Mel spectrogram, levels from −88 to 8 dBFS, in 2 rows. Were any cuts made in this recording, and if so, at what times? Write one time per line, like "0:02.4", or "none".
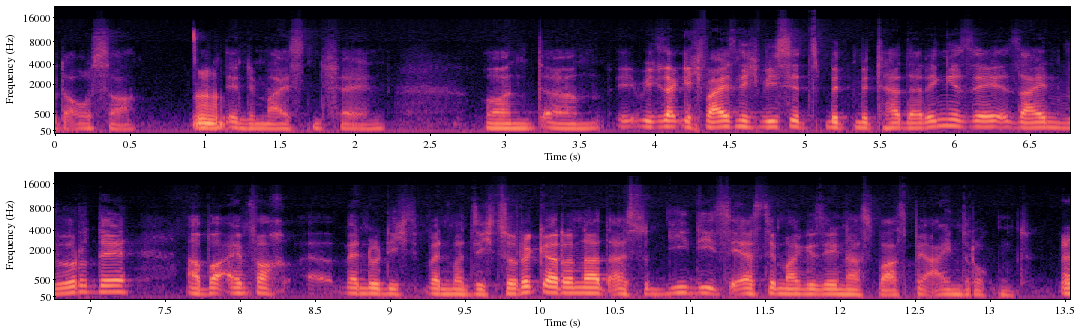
none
